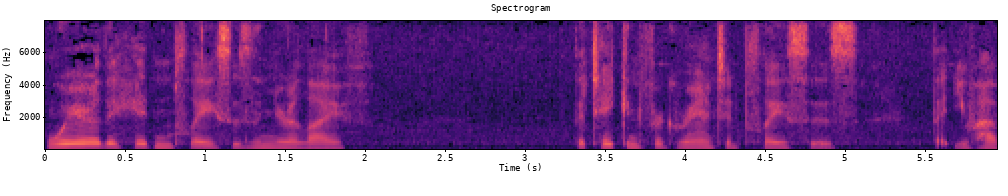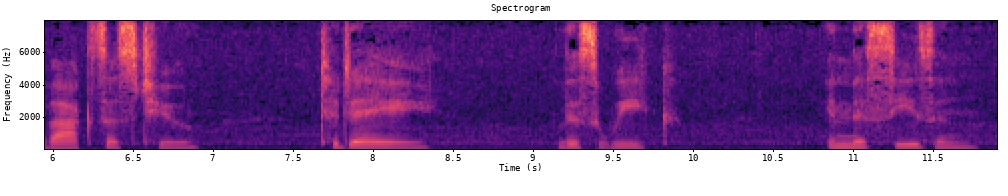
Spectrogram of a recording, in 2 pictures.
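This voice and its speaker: A woman leading a guided relaxation in a calm, gentle way, with deliberate, pausing phrases. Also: low-pitched, slight background noise. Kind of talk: guided meditation, soft spoken invitation.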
